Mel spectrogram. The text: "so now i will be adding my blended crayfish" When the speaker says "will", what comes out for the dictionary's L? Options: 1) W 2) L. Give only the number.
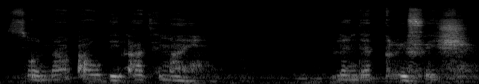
1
